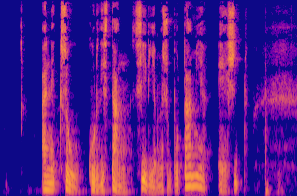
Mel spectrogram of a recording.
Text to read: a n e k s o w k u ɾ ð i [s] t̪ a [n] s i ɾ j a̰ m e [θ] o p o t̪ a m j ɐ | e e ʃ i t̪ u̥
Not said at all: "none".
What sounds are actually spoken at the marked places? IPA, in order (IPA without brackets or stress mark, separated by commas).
s, ŋ, s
